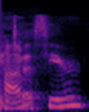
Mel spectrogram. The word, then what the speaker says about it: Tessier: Is that how you say it? Tessier? – Mm-hmm.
